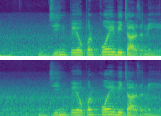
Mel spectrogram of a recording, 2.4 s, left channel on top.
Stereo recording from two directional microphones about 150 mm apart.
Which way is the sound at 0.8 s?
65° left (ahead or behind).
